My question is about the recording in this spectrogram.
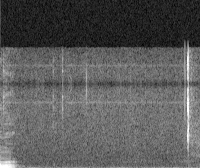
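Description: A single sharp click of a computer mouse about two seconds in, advancing a presentation slide, after a short stretch of quiet room tone.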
